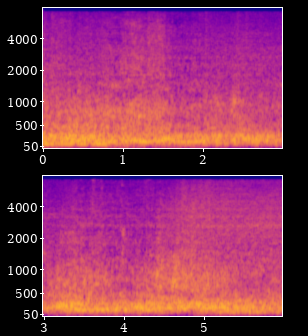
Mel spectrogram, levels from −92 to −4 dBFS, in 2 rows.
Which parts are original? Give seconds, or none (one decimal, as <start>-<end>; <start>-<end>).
0.0-0.8; 2.0-3.4; 4.4-6.0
